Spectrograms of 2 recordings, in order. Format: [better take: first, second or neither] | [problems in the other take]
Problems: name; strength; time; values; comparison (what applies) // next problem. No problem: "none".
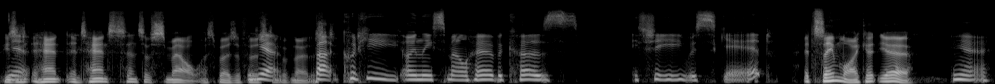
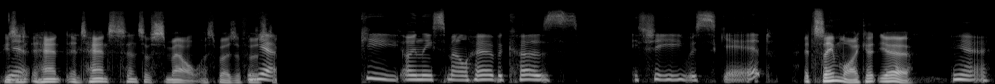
first | audio cutting out; at 3 s for 1 s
